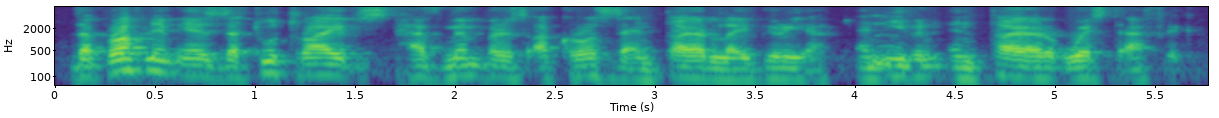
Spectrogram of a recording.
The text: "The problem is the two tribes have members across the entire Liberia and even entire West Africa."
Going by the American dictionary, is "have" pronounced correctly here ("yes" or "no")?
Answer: yes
